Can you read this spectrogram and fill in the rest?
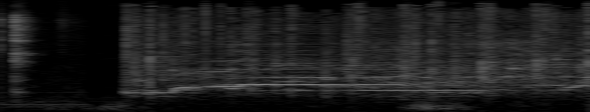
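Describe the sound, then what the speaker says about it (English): Studio audience applause with cheering breaks out after a short quiet gap and holds steady and loud, a dense wash of clapping filling the room. "you got a lot of claps for that"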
